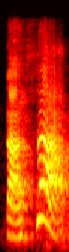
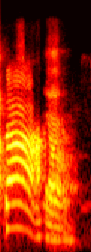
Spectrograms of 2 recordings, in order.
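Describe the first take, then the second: First: "Taza" wrongly stressed as ta-ZA; misplaced stress, "Taza" with loud ZA; stress on final syllable. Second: "taza" stressed as TA-za, TA loud; stress on first syllable. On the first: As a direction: punch the last syllable of "Taza". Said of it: "así estará bien". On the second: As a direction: punch ta in "taza", let za drop. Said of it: "¿O será". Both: Shown as a demonstration.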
